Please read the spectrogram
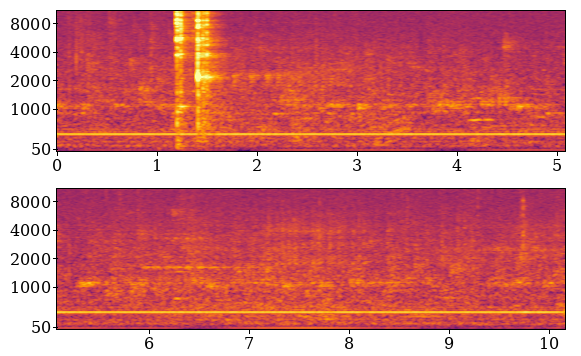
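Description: A small stainless-steel pot set down on a cutting board: two quick metallic knocks about a second in, the second louder, over a steady hum.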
